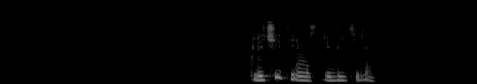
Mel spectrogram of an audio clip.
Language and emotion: Russian, neutral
